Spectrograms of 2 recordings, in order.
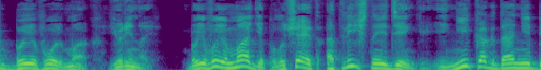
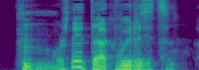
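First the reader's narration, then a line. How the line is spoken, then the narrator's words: Amused snort. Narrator (Russian): хмыкнул Маркус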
